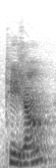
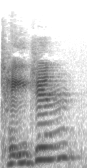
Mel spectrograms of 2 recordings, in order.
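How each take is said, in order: First: The name is said with French-style sounds. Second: The name is said with English-style sounds. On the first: "that's how it would be said in French" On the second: "some people call it Tajin"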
